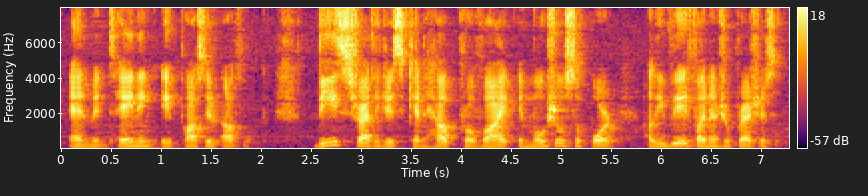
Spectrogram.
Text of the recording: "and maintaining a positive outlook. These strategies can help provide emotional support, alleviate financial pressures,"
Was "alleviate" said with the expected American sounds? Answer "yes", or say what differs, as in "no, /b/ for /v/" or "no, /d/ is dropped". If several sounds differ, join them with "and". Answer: no, /b/ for /v/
